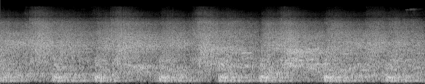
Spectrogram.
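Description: A large group of students chanting a cheer yell in unison, over an even beat of thumps about three a second.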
